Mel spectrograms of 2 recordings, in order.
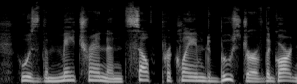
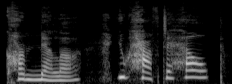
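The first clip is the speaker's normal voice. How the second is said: pained plea; 7 semitones higher than usual. A narrator's reading. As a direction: beg her friend for help. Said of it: "her voice registering the same pain".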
